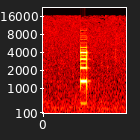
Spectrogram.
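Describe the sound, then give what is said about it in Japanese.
A single short electronic beep sounds from a device after its power button has been held for two seconds: a steady, high, clean tone lasting about a tenth of a second against a faint, quiet background. “2秒するとピッと音がします。ピッと音がしたら手を離します。”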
